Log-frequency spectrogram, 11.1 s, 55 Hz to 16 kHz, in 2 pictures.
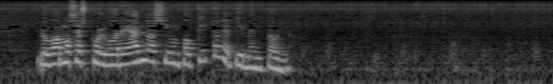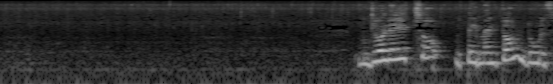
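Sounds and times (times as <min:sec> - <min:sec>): eggs sizzling in a frying pan: 0:00.0 - 0:11.0.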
